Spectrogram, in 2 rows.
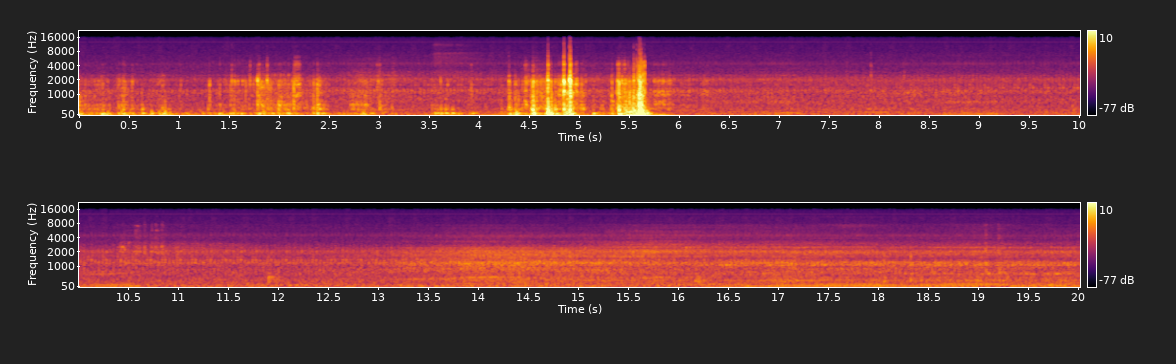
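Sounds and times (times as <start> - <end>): broad noise: 0.0 - 6.6
motorcycle engine idling: 0.0 - 13.2.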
